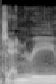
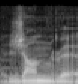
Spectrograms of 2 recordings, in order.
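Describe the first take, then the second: First: It is read with a hard English-style spelling sound. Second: It is said with a soft French-like sound. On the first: The speaker calls it wrong. "it looks like Genry or Genry" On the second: The speaker calls it right. "it has this really soft kind of French"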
